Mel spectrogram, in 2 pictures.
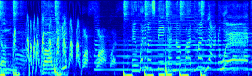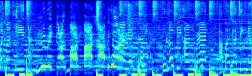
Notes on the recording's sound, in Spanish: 2 horas grabadas en el aniversario de bongos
